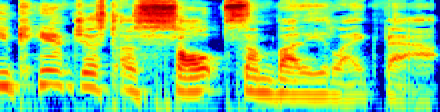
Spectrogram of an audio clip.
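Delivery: normal talking voice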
